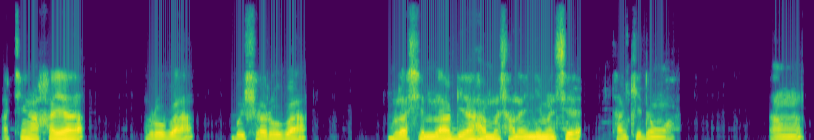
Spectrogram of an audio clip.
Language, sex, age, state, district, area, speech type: Bodo, male, 60+, Assam, Udalguri, rural, spontaneous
